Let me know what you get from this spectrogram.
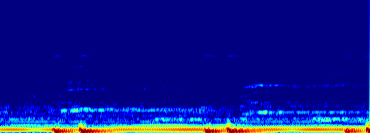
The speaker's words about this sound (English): The first music I ever heard was my mother's heartbeat. The most beautiful music in the whole world. Boom, boom, boom, boom.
